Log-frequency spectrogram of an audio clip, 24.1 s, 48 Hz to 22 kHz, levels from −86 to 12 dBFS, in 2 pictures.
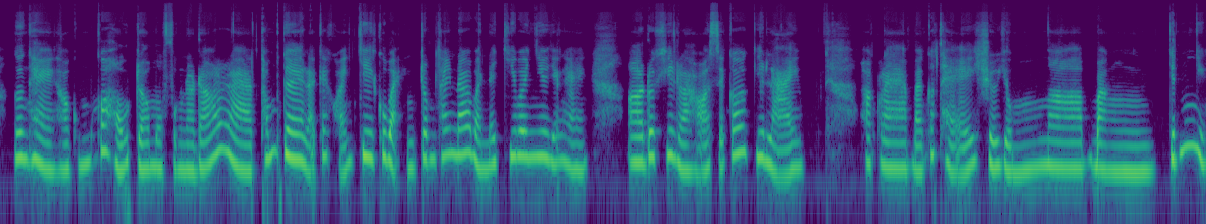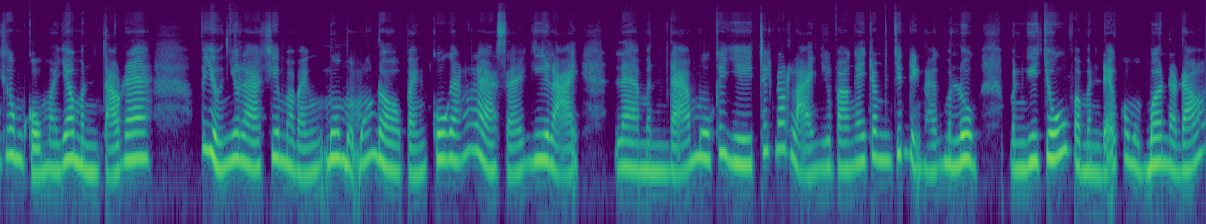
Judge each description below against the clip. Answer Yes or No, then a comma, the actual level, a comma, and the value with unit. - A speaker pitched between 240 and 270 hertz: Yes, high, 245 Hz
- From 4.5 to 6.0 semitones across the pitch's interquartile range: Yes, average, 4.9 semitones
